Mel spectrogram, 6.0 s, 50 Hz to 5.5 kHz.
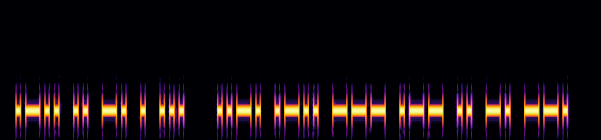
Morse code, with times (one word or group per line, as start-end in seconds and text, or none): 0.2-1.8 LINES
2.2-5.7 FLOWING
